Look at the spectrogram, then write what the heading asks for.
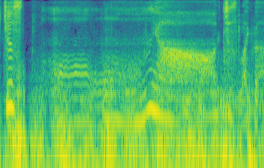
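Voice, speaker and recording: A woman playing a clingy, teasing young catgirl best friend in an intimate roleplay ASMR, speaking softly and cutely with breathy murmurs. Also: sits high, heavy background noise, exaggerated voice. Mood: cozy, possessive. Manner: soft, cutesy, breathy sighs and murmurs, slow. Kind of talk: intimate roleplay ASMR, scripted monologue to the listener.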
